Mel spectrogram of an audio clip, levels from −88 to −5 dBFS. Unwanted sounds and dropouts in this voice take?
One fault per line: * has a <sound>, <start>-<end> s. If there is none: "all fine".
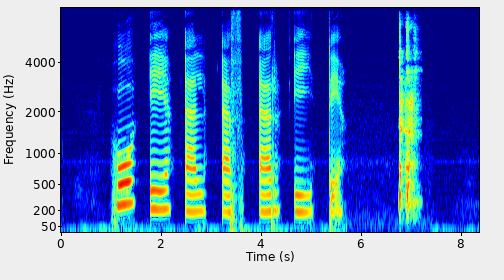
* has a throat clearing, 6.7-7.2 s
